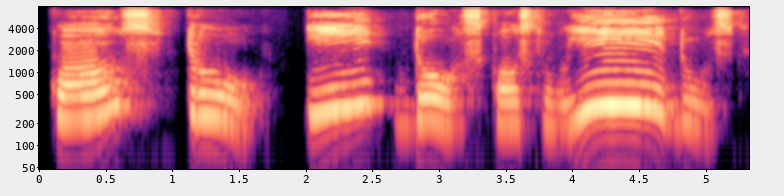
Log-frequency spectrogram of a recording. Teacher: Última, penúltima sílaba foi a mais forte. Eu tenho aqui uma palavra paroxítona.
